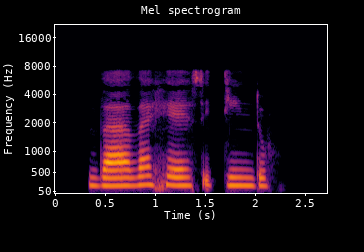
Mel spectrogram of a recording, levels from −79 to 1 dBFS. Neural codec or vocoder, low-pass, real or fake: none; 7.2 kHz; real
